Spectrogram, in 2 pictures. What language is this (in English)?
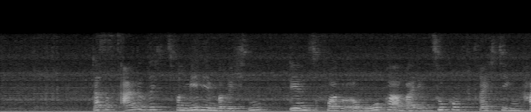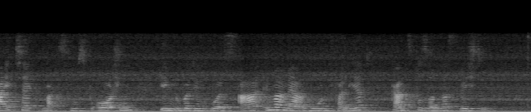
German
